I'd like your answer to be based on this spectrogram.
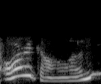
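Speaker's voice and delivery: Oregon ending in a full GON; variant pronunciation. Shown as a demonstration. Asking the interviewer how Oregon is said, variant pronunciation. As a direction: say Oregon with a drawn-out "gawn" ending. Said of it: "Do you say Oregon or Oregon?".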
